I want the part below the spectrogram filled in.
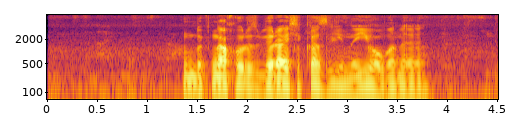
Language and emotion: Russian, angry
